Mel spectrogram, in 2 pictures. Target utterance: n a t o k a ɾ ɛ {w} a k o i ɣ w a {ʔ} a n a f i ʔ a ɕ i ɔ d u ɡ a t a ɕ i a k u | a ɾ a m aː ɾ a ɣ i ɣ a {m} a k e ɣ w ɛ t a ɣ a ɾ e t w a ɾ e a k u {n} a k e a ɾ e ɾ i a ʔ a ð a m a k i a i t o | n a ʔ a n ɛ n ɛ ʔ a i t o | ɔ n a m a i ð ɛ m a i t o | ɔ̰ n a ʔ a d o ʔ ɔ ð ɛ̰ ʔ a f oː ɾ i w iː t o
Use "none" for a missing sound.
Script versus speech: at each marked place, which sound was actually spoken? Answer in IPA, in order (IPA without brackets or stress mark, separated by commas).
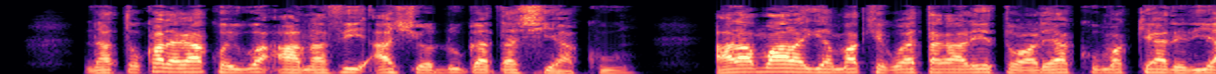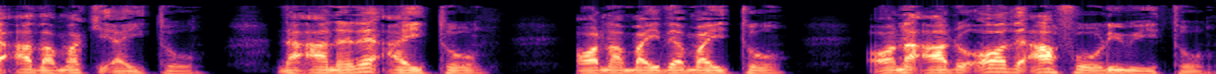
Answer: ɣ, ʔ, m, m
